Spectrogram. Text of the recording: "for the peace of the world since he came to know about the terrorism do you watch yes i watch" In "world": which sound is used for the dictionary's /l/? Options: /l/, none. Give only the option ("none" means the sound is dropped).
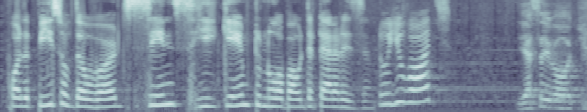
none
